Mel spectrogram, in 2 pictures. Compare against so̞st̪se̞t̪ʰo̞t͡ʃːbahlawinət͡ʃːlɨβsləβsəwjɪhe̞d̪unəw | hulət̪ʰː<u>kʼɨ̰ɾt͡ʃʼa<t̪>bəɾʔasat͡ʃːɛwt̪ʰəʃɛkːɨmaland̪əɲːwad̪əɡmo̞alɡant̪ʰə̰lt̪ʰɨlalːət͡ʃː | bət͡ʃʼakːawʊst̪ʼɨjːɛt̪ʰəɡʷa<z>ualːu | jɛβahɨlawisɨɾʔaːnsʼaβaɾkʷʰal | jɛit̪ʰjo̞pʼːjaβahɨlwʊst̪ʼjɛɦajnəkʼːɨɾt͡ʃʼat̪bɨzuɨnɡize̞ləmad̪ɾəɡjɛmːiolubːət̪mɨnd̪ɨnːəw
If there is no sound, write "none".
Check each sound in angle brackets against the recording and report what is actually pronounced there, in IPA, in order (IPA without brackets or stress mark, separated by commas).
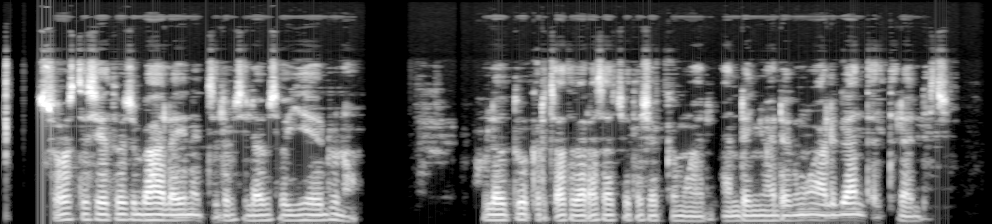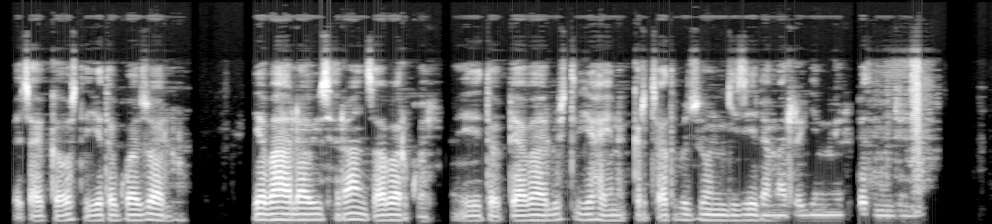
u, t̪, z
